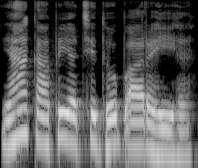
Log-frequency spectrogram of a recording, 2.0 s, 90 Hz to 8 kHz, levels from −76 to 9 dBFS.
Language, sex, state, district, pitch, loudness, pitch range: Hindi, male, Jharkhand, Ranchi, 170 Hz, -12 LUFS, 145-180 Hz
